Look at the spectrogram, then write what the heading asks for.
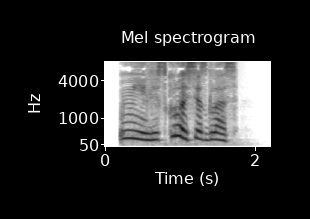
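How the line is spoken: Groaned. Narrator (Russian): простонала я

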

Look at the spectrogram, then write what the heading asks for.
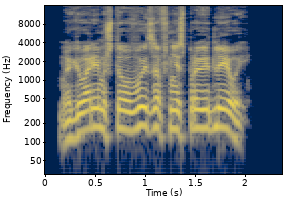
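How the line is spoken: Shouted. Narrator (Russian): Билл Томас закричал

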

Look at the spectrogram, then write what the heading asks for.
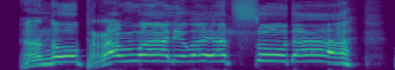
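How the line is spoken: Screaming at full voice. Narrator (Russian): во все горло заорала Кира

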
